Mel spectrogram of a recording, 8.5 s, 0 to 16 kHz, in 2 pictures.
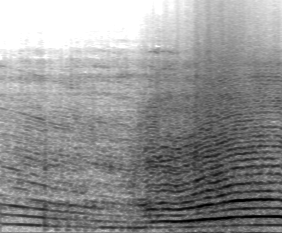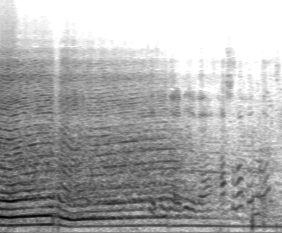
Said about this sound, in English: This is the RX4 coupe. Very quick little car, this. RX4. Close gears.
